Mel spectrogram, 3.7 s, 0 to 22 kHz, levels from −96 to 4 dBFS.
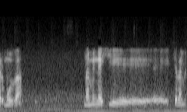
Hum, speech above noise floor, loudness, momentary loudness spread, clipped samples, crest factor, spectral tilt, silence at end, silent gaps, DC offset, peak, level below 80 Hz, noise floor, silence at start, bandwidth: none; 26 dB; -24 LUFS; 9 LU; under 0.1%; 24 dB; -6 dB/octave; 0 s; none; under 0.1%; 0 dBFS; -52 dBFS; -50 dBFS; 0 s; 4.7 kHz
